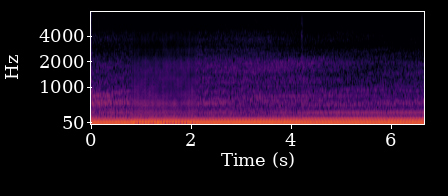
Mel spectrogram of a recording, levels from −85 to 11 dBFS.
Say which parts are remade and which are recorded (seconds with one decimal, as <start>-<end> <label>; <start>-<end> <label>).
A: 0.0-0.8 recorded; 0.8-2.1 remade; 2.1-6.7 recorded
